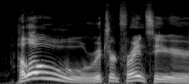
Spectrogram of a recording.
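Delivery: loud, swooping, announcing grandpa voice. Retelling a voicemail the grandpa would leave: imitating grandpa's voice. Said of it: "That's how my grandpa talked".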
